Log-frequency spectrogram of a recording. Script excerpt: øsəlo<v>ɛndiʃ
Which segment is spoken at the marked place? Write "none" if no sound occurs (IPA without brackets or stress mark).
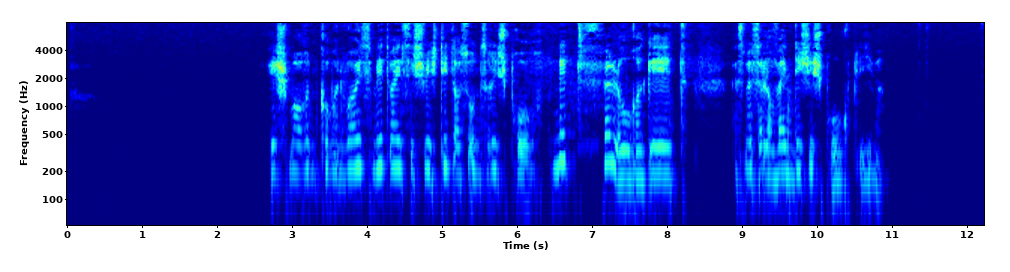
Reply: v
